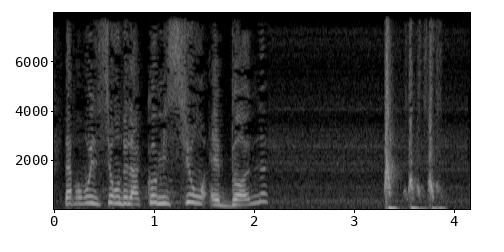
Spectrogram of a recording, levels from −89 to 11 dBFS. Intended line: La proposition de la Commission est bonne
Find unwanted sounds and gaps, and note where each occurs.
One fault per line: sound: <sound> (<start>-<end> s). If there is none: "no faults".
sound: whoosh (3.3-3.9 s)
